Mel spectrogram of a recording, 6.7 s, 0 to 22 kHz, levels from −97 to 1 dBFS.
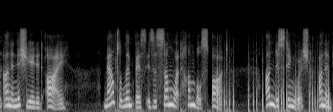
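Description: From start to finish the speech has passed through the AMR wideband (HD Voice) codec at one of its lowest rates, which fits 8.85 kbit/s. At that rate the vocal tract model and its pulse excitation are coded too coarsely, and the top band is filled with shaped noise, not real detail. The result is plainly audible: the speech sounds rough and raspy throughout, and nothing reaches above 7.5 kHz.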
